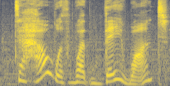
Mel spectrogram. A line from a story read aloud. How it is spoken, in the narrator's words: Elsie snapped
